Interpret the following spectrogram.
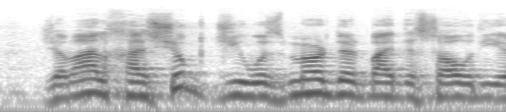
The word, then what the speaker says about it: Khashoggi: We're shocked by the killing of Jamal Khashoggi. That's how you pronounce it.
